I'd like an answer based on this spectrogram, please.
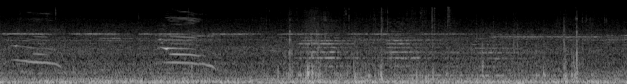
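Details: Kitten separated from its mother, homeless, calls with two short falling meows in the first two seconds, then faint thin tones over a constant low hum and scattered clicks.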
